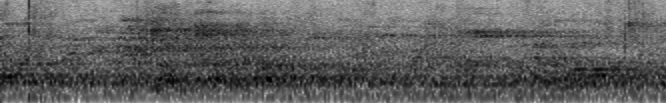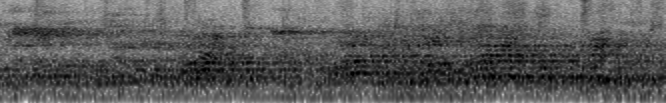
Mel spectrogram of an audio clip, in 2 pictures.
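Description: Players' voices calling out across a large indoor sports hall, with the thuds of a soccer ball being kicked on artificial turf, all echoing in the hall over a steady low hum.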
